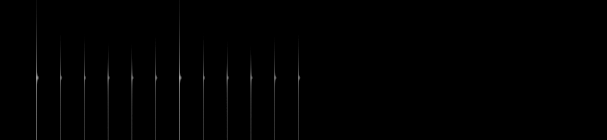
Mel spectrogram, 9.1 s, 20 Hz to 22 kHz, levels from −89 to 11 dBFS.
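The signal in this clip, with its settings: metronome 168 bpm, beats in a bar 6, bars 2, 2.26 kHz, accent 16.5 dB -13 dBFS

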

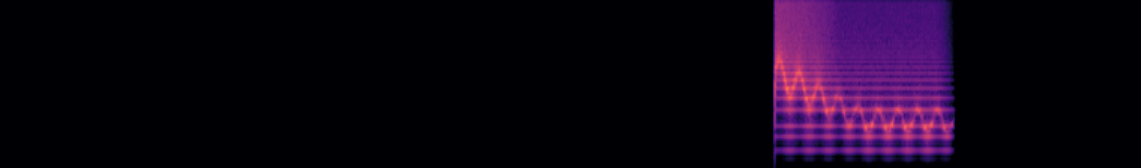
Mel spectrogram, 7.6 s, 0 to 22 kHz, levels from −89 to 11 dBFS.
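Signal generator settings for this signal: synth patch with filter wobble E4, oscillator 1 square, oscillator 2 sine, interval +12 st, oscillator 2 level -4 dB, noise -9.5 dB, filter highpass, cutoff 1.1 kHz, Q 11, filter envelope 2 oct, filter decay 0.60 s, filter sustain 5%, attack 5.9 ms, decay 0.42 s, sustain -17 dB, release 0.13 s, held 1.07 s, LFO 7.6 Hz, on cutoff 0.5 oct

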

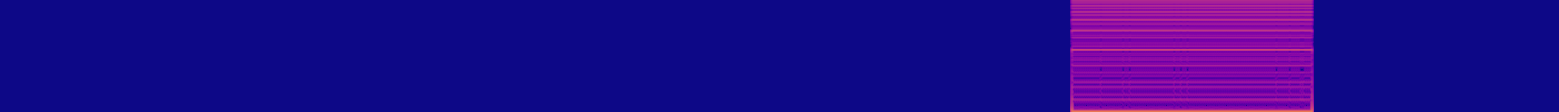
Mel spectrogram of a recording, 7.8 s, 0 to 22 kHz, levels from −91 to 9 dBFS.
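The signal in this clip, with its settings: pulse 3.51 kHz, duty 7% -25 dBFS 1.20 s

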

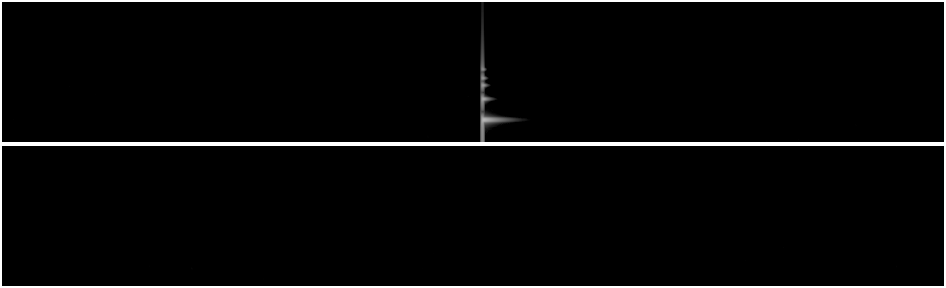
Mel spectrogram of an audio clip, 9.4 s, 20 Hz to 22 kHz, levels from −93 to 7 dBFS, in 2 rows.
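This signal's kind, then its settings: wood hit plate, lowest mode 556 Hz, decay 0.19 s, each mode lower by 2 dB, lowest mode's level -19 dB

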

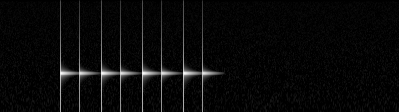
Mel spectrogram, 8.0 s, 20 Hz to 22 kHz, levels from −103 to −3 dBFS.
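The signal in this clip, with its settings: sonar ping 1.69 kHz, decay 0.34 s, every 0.82 s, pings 4, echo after 0.38 s, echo -8.5 dB -1 dBFS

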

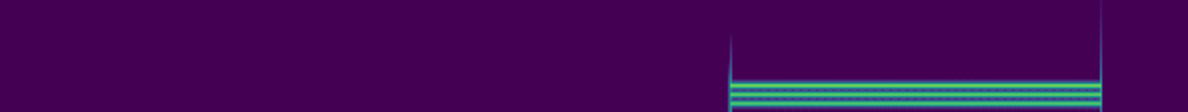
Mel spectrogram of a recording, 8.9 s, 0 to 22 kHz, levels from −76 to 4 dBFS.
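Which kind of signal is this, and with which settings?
steady additive tone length 2.78 s, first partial 317 Hz, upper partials 2/5 dB, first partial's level -18 dB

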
